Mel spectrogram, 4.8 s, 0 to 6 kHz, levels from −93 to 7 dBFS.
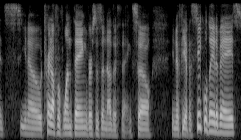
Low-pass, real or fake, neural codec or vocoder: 5.4 kHz; real; none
